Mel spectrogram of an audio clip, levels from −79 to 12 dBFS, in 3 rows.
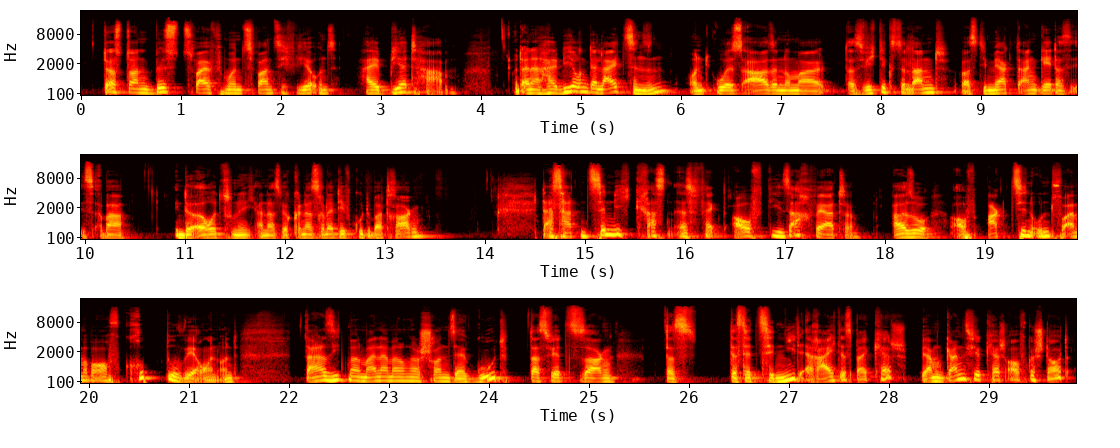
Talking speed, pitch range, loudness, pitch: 175 wpm, 115-155 Hz, -19 LUFS, 125 Hz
